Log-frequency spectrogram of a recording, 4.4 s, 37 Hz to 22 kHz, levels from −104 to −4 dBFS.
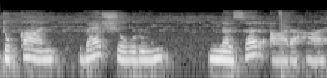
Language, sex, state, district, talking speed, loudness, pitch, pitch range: Hindi, female, Madhya Pradesh, Katni, 80 wpm, -23 LUFS, 175 Hz, 165-200 Hz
